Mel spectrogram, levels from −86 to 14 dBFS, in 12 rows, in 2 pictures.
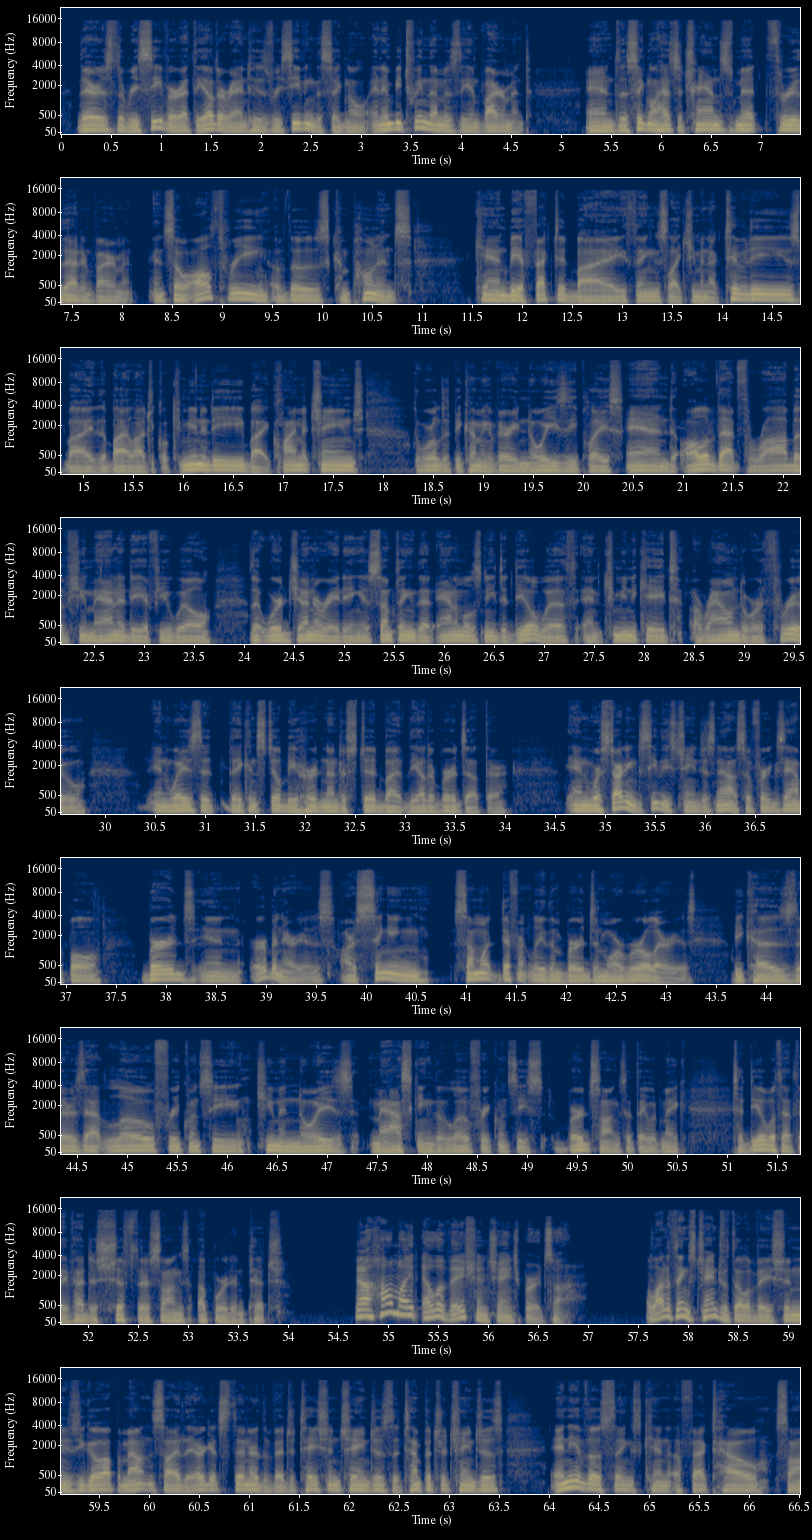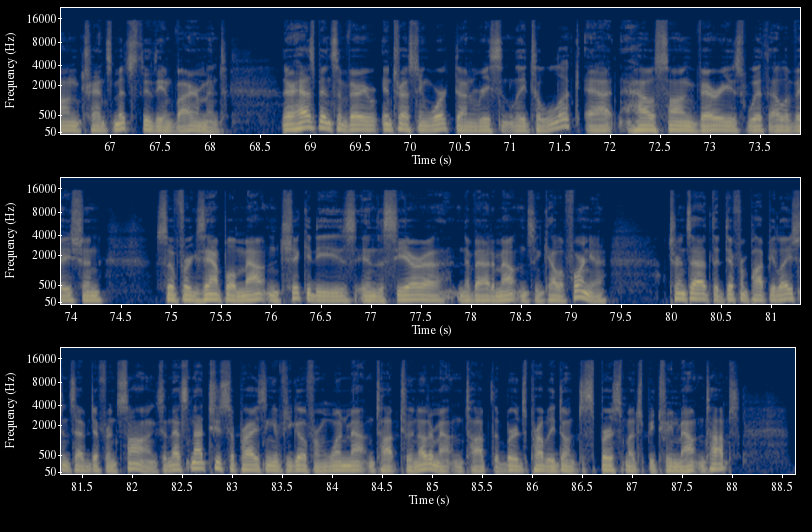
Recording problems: none

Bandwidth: 15 kHz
